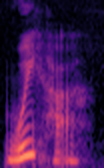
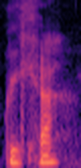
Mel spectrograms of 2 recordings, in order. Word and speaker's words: Ouija: It's O-U-I-J-A. I grew up thinking it was Ouija with an I.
